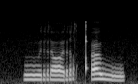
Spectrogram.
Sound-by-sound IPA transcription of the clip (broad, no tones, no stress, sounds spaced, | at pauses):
u r ɔ r qʼ u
